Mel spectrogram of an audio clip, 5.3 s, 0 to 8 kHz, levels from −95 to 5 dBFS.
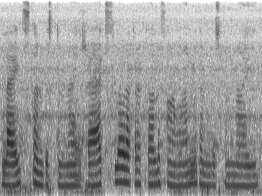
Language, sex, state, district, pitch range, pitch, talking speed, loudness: Telugu, female, Telangana, Hyderabad, 160-185 Hz, 170 Hz, 80 wpm, -20 LUFS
